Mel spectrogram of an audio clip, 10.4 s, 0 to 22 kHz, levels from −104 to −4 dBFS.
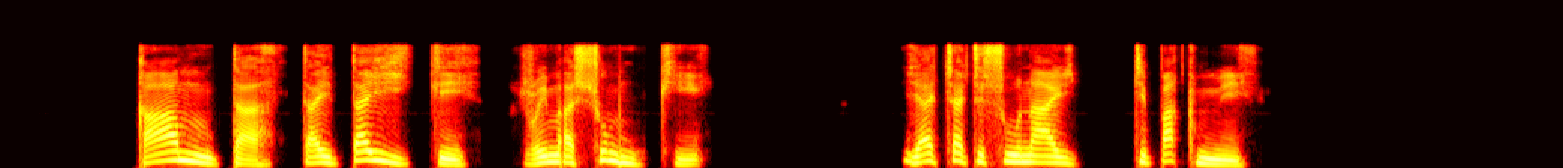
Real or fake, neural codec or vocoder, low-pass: fake; codec, 16 kHz, 2 kbps, X-Codec, HuBERT features, trained on LibriSpeech; 7.2 kHz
